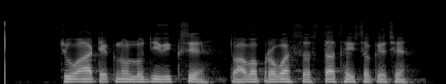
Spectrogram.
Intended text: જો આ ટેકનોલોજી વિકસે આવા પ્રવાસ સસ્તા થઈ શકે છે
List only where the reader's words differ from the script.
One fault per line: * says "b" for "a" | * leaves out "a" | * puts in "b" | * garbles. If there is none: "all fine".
* puts in "તો"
